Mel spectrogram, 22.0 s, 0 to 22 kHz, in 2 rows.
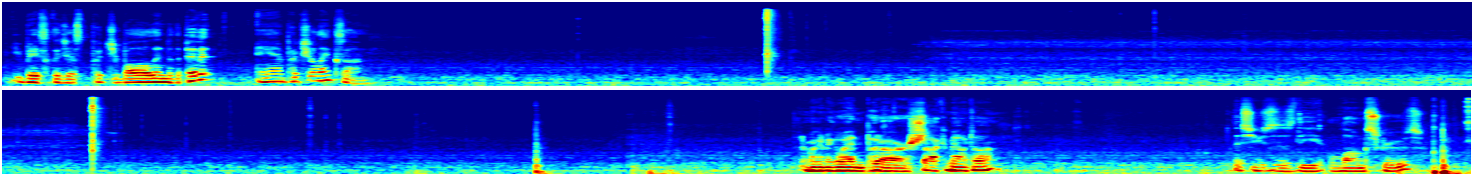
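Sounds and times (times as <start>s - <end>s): faint steady high whine: 0.0s - 22.0s
sharp plastic snaps: 5.7s - 6.1s.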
